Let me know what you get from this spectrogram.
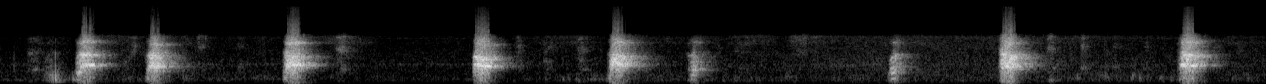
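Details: Simba, a dog, barking while being teased: loud, sharp barks in irregular bursts, about eight over twelve seconds, some doubled, with brief quiet gaps between them.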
